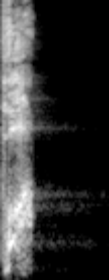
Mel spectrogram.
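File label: Attack Heavy, Italian; VO; bloom minigame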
